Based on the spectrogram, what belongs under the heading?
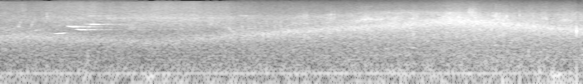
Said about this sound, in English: The water rushes down the sloping street as we walk up it. The wall beside us is a wall of water that feeds the stream.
